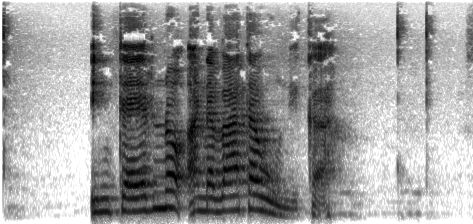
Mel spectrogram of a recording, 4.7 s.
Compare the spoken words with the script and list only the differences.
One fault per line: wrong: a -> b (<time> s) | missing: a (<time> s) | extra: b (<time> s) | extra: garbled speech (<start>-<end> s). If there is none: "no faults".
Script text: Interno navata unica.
extra: a (1.9 s)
